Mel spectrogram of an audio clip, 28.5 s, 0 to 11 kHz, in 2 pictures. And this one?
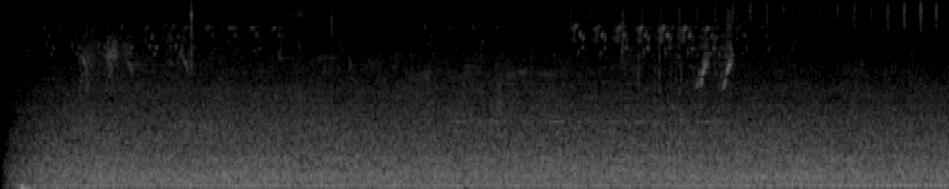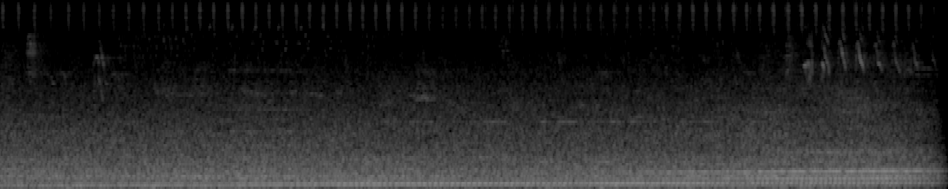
Morning in Yarkon park - Tel Aviv Israel
A park ambience during a quiet morning. Birds and distant traffic can be heard. Recorded in Yarkon Park, Tel Aviv, Israel 2019. Recorded with Audio-Technica boom mic on a Tascam DR60dM2.
amb, ambience, birds, day, exterior, israel, morning, nature, park, reserve, room-tone, tel-aviv, trees, wind, yarkon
